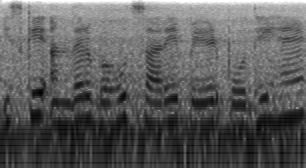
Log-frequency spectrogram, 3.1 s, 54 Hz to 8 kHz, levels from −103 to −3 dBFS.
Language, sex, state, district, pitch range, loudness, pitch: Hindi, female, Punjab, Fazilka, 120-190 Hz, -15 LUFS, 130 Hz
